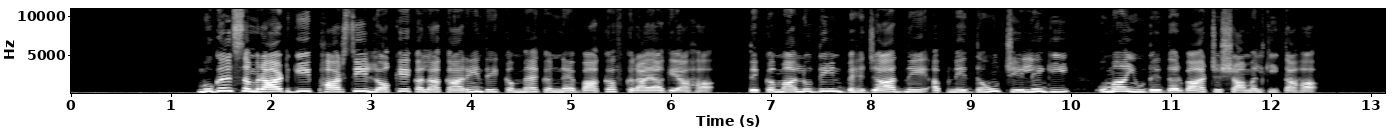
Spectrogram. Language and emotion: Dogri, neutral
